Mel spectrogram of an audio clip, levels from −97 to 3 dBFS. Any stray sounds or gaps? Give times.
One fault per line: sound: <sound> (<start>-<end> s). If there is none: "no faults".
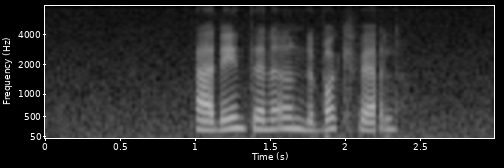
sound: dropout (1.0-1.0 s)
sound: dropout (2.2-2.2 s)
